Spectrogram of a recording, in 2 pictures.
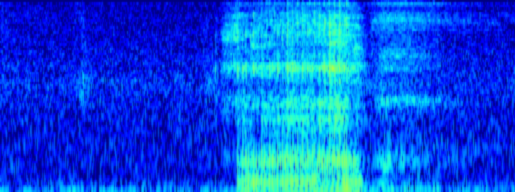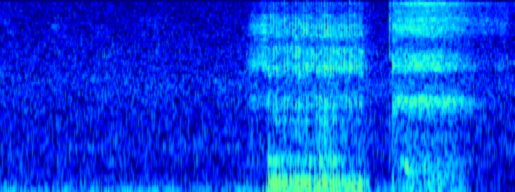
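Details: A Staffy dog recovering from anaesthetic gives two loud, rattling snores about five seconds apart, with quieter breathing between, in a small quiet room. Snoring.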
